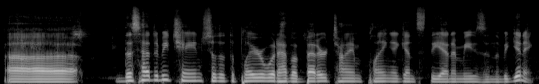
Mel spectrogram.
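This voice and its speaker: A man co-hosting a casual gaming podcast, telling stories from his notes in an animated, chuckling way. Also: medium pitch, brisk, clean tone, no echo. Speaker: podcast co-host.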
